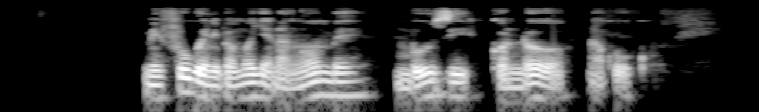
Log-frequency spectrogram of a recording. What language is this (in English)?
Swahili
